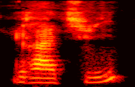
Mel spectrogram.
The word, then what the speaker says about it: gratuit: prononce pas non plus on dit gratuit transport nuit il s'agit impôt interdit la plupart vous voyez que le T ne se prononce jamais tard grand un placard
